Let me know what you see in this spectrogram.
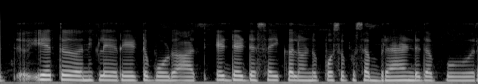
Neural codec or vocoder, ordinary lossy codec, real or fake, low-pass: none; none; real; 7.2 kHz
